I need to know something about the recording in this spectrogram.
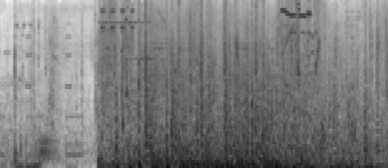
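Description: Automatic rifle gunfire rings out in a video game.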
